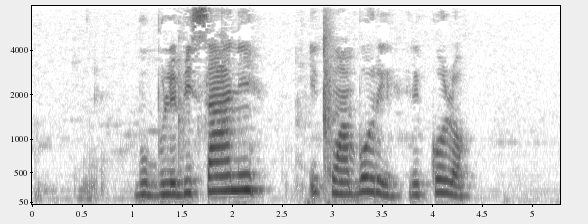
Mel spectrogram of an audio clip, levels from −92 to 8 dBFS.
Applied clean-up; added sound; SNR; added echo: none; none; none; none.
